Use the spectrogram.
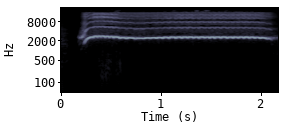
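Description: A single long, loud referee's whistle blast at a steady high pitch, starting abruptly and held for about two seconds before cutting off, with no talking.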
